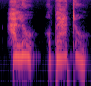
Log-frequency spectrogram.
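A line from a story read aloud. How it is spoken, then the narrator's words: Whisper. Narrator (German): flüstert Emmerla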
